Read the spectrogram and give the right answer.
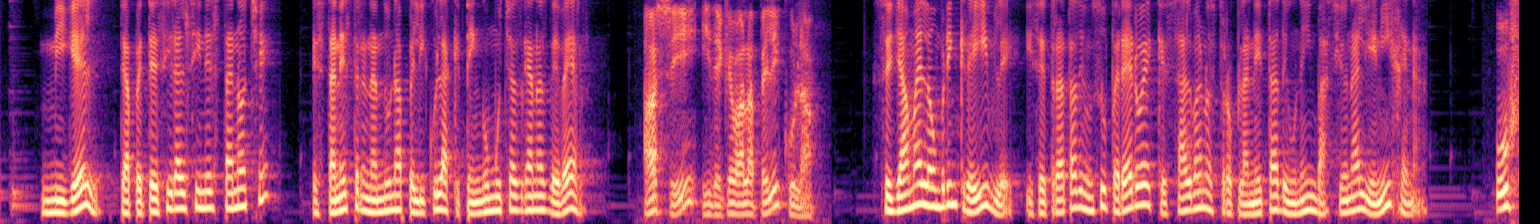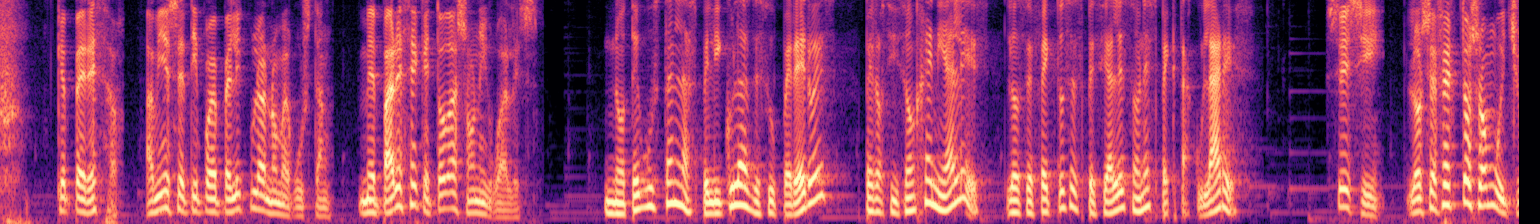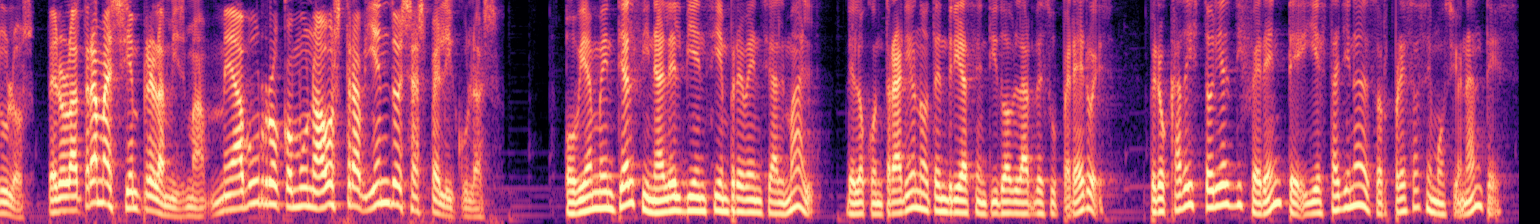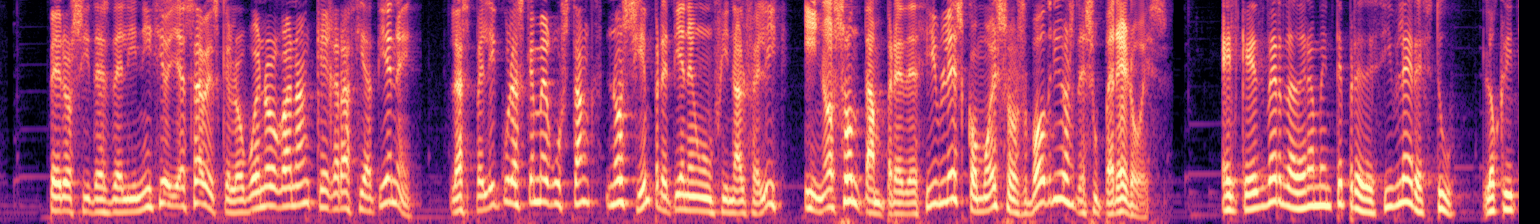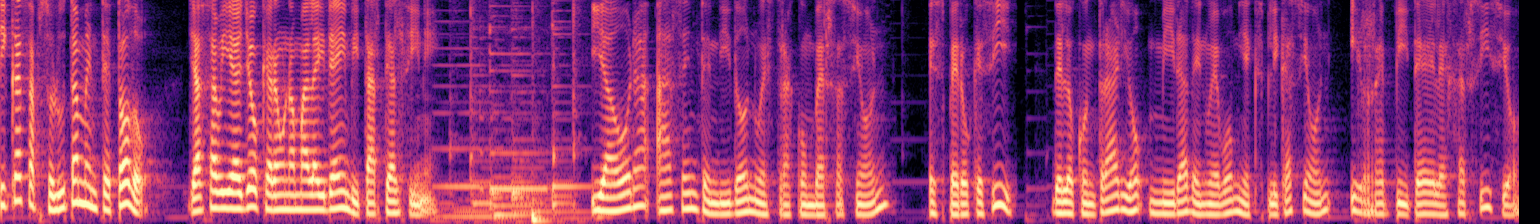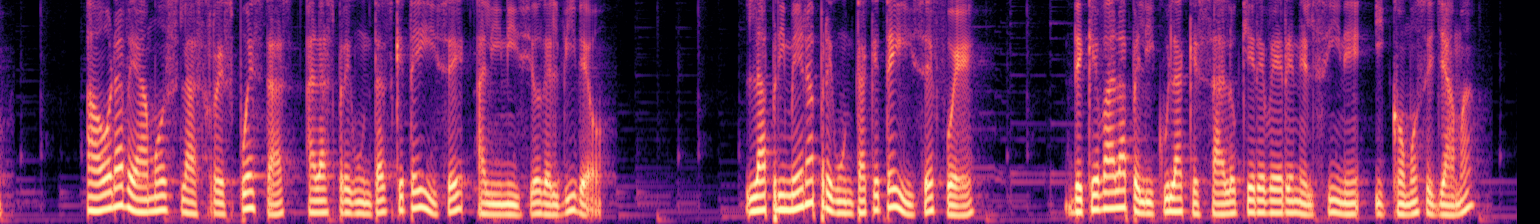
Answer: la película se llama El hombre increíble y se trata de un superhéroe que salva nuestro planeta de una invasión alienígena.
